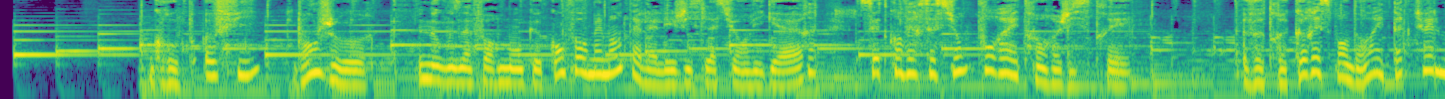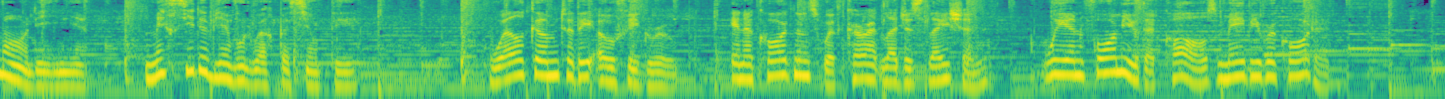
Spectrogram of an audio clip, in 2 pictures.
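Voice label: French voiceover phone message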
